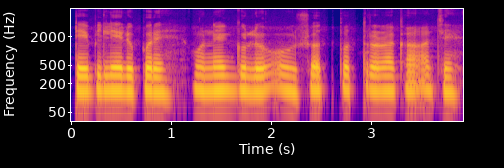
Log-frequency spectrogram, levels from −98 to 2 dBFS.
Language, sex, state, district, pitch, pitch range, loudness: Bengali, male, Assam, Hailakandi, 150 Hz, 145-150 Hz, -16 LUFS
